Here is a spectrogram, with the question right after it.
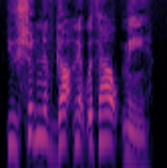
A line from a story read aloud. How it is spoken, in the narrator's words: Iran gasped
